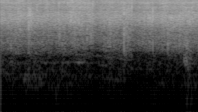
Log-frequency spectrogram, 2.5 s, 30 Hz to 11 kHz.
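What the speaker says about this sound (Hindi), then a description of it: "अब आपने इसमें 3 दरमियाने साइज़ की प्याज जो है वो कटी हुई डाल देनी है।" Chopped onions frying in oil in a kadai, a steady faint sizzle with soft crackles running through the whole stretch, no voices over it.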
